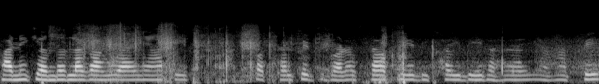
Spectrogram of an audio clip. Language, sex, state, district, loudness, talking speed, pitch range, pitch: Hindi, female, Bihar, Samastipur, -20 LUFS, 190 wpm, 210-220 Hz, 215 Hz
